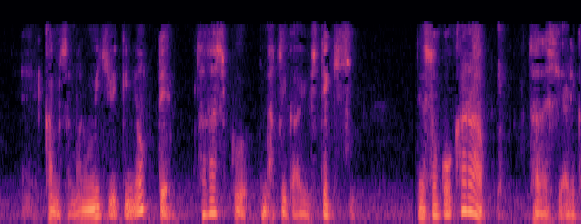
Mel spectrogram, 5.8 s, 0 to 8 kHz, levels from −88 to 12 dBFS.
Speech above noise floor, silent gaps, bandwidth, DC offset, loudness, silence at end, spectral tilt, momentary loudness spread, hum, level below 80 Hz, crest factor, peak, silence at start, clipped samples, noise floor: 28 dB; none; 5.8 kHz; under 0.1%; -21 LUFS; 0 s; -11.5 dB/octave; 10 LU; none; -44 dBFS; 18 dB; -4 dBFS; 0.2 s; under 0.1%; -48 dBFS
